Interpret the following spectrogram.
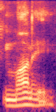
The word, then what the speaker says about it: Monte: Money. Yeah, that's how they say it. Money.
